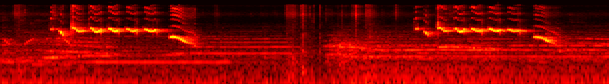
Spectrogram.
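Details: Common iora lure call in the grincingan style, intended to make other ioras respond: a rapid trembling trill near the top of the range ending in a falling slur, repeated twice with a brief clatter between.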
